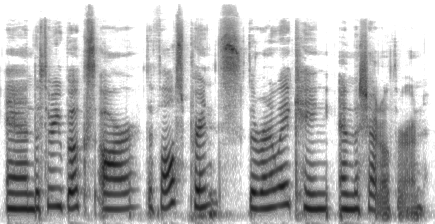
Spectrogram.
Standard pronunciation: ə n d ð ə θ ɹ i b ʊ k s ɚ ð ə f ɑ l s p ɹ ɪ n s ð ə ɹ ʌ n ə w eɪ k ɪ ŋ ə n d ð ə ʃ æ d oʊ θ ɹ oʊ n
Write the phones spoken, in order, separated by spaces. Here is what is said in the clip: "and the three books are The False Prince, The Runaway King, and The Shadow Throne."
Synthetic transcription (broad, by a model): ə n ð ə θ ɹ i b ʊ k s ɚ ð ə f ɑ l s p ɹ ɪ n s ð ə ɹ ʌ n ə w eɪ k ɪ ŋ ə n ð ə ʃ æ d oʊ θ ɹ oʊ n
